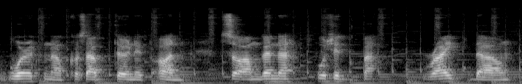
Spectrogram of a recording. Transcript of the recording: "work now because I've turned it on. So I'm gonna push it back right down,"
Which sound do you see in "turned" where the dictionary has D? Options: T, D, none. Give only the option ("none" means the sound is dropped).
none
